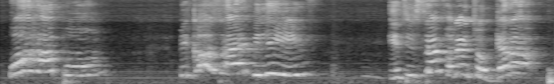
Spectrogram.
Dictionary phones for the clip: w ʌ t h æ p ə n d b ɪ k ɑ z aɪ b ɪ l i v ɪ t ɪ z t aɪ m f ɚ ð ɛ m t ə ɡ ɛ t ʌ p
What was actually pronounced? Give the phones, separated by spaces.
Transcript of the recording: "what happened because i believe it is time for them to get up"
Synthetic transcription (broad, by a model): w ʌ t h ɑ p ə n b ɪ k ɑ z aɪ b ɪ l i v ɪ t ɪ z s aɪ f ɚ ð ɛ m t ə ɡ ɛ t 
